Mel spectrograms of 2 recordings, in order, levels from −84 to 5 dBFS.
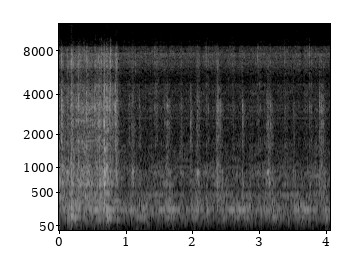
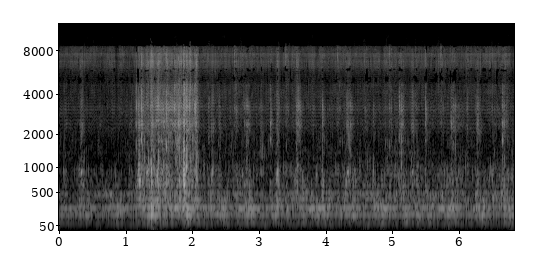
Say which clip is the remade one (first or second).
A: second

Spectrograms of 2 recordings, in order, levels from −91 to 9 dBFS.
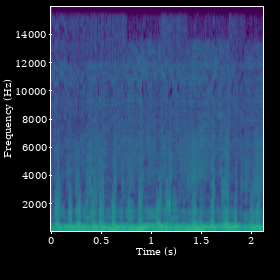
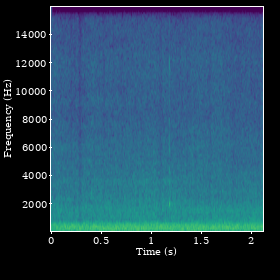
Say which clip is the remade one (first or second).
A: first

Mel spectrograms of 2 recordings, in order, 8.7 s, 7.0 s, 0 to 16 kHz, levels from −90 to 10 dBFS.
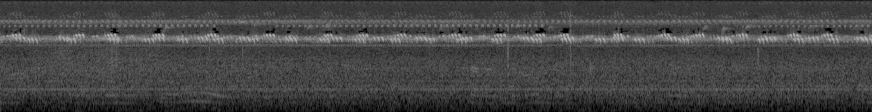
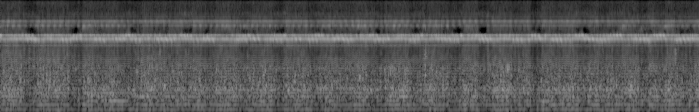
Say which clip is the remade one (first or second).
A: second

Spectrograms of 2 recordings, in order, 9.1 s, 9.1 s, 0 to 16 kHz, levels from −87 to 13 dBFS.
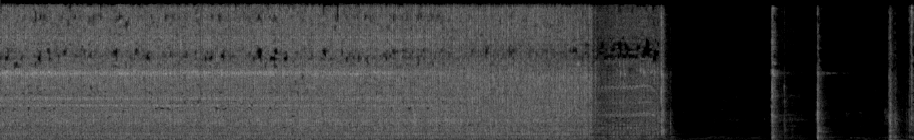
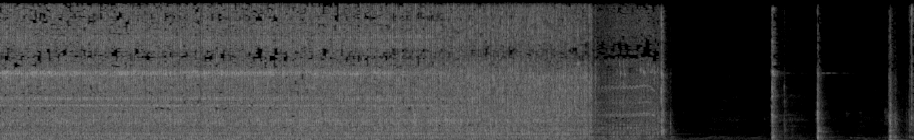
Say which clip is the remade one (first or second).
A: first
